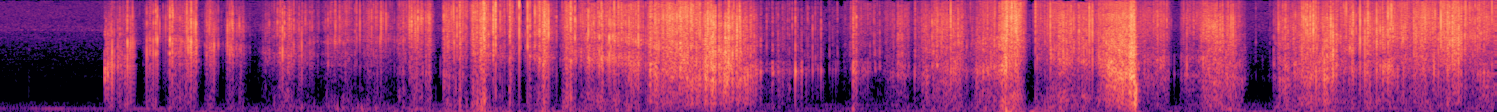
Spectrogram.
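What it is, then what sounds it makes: Wooden ear pick scraping a silicone ear microphone. A thin wooden or bamboo ear pick, held in the fingers, scratches and scrapes inside the canal of a white silicone ear mounted on a black binaural microphone. The result is a close, dry crinkling and crackling with bright, rustly texture and many quick scrapes that swell and fade in uneven bursts.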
